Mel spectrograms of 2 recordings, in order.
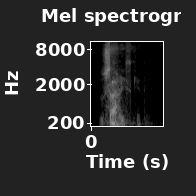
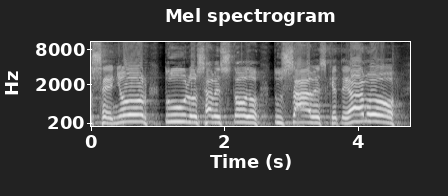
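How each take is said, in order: First: Much softer, intimate confession; Peter's soft confession of love; hushed tender reply. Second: Louder, higher and slow; Peter's answer, slow fervent preaching; fervent preached confession. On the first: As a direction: say it barely above a hush. Peter's quiet answer. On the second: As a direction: lean on every word as a cry of love. Climax of the sermon story. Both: Acted.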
